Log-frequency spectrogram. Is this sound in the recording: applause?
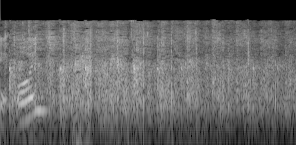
yes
